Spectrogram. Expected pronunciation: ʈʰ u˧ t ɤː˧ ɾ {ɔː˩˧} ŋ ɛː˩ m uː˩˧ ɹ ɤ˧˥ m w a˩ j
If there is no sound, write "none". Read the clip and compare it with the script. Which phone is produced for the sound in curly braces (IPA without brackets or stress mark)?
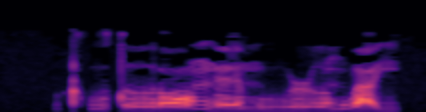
ɔː˧˥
